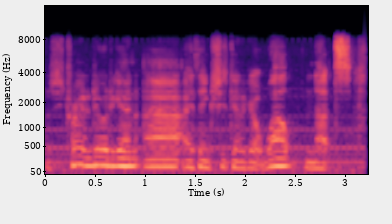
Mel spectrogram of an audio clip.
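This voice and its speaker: A man acting as game master casually narrates tabletop roleplaying gameplay, thinking aloud haltingly and muttering to himself along the way. His voice sits in the mid range, against a noisy background.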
